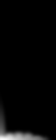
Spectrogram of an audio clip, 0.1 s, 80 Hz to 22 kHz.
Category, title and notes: Instrument samples > Synths / Electronic
BWOW 8 Ab
additive-synthesis, fm-synthesis, bass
